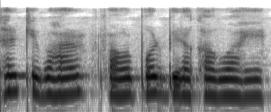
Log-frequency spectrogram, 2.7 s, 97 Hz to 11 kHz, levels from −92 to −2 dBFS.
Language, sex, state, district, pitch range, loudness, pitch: Hindi, female, Arunachal Pradesh, Lower Dibang Valley, 195-215 Hz, -14 LUFS, 205 Hz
